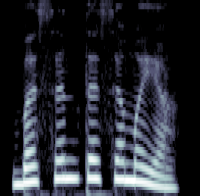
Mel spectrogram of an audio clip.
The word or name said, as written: ಬಸಂತಸಮಯ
